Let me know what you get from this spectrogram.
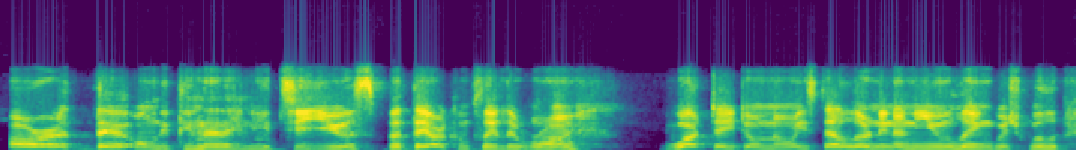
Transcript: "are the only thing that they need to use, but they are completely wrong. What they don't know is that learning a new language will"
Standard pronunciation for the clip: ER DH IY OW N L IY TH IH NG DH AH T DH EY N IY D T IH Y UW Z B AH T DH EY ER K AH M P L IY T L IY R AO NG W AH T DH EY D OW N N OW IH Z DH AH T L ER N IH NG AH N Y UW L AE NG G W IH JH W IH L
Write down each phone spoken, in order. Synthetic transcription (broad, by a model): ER DH IY OW N L IY TH IH NG DH AH T DH EY N IY D T IH Y UW Z B AH T DH EY ER K AH M P L IY T L IY R AO NG W AH T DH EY D OW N N OW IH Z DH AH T L ER N IH NG AH N Y UW L AE NG G W IH JH W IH L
